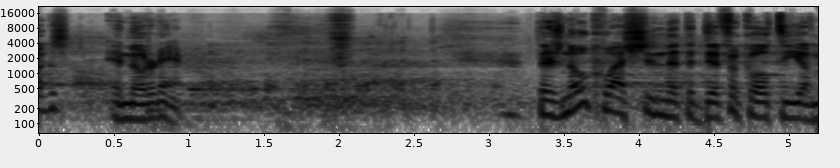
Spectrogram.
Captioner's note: laughter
